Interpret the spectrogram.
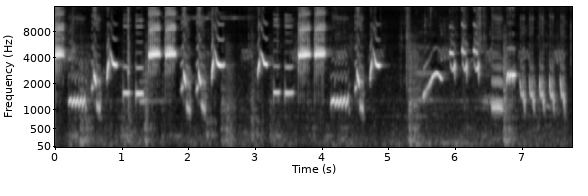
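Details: Vigorously singing suret starling: a dense, varied medley of sharp chirps, rising and falling whistles, harsh bursts and a closing run of quick descending notes.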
